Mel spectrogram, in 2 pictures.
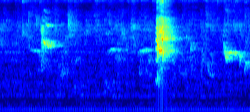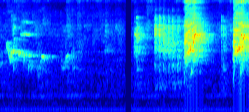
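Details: Javan myna singing, used as a lure sound to get a quiet bird chattering again: scattered short whistled and harsh notes, then loud raspy bursts near the end, over a steady low hum.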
